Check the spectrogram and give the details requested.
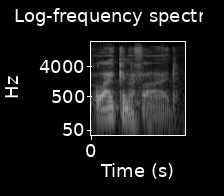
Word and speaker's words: lichenified: and that is termed lichenified. The CH here is pronounced like a K, lichenified.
